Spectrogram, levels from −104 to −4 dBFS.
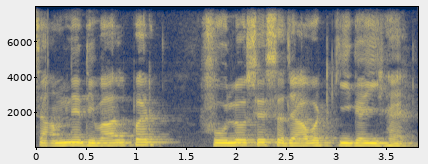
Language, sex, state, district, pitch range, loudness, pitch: Hindi, male, Uttar Pradesh, Lalitpur, 125-140 Hz, -13 LUFS, 135 Hz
